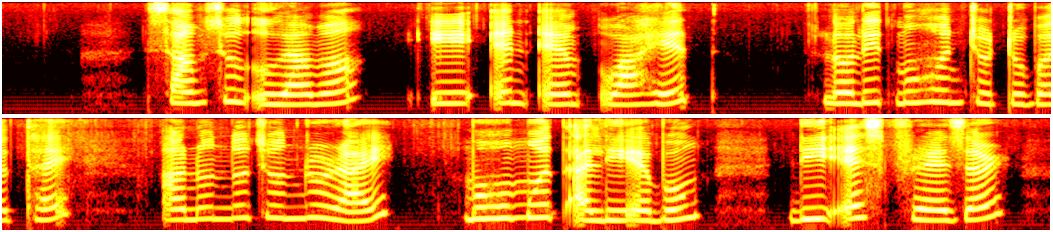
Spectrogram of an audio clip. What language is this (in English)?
Bangla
